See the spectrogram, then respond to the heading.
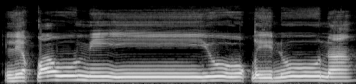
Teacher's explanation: یہاں پر تھوڑی دیر آواز کو روک کر چلیں گے، غنہ کر کر چلیں گے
